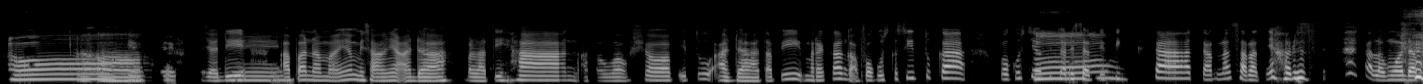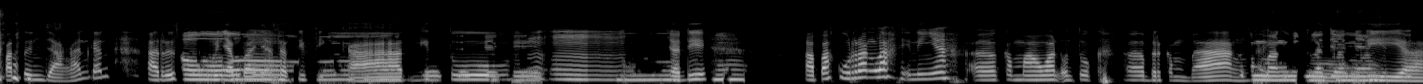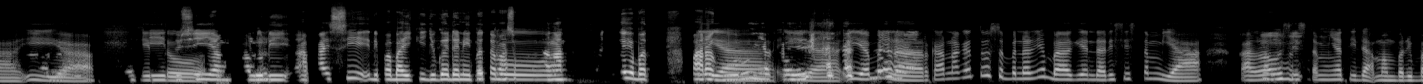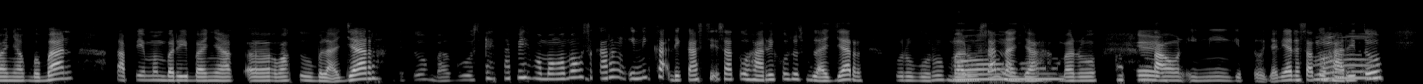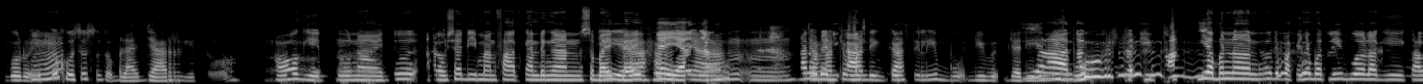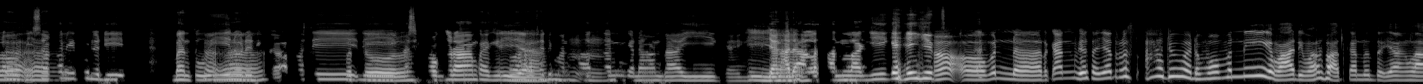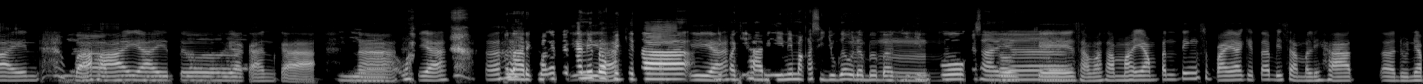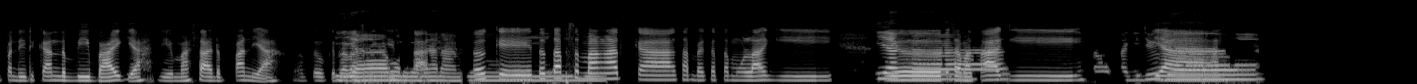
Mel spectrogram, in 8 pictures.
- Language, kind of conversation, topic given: Indonesian, unstructured, Apa perubahan besar yang kamu lihat dalam dunia pendidikan saat ini?
- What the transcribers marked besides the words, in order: drawn out: "Oke"; distorted speech; in English: "workshop"; chuckle; laughing while speaking: "harus"; drawn out: "Oh"; drawn out: "Mhm"; throat clearing; laugh; drawn out: "Oh"; unintelligible speech; laughing while speaking: "libur"; laugh; laughing while speaking: "kayak gitu"; chuckle; drawn out: "amin"; drawn out: "Kak"; drawn out: "pagi"; drawn out: "juga"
